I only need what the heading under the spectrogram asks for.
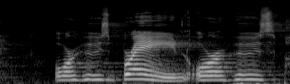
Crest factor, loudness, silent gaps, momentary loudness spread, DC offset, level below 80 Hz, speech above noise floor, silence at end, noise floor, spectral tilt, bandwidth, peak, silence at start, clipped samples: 16 dB; -25 LUFS; none; 9 LU; under 0.1%; -54 dBFS; 32 dB; 0 s; -57 dBFS; -4 dB/octave; 16 kHz; -10 dBFS; 0.55 s; under 0.1%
